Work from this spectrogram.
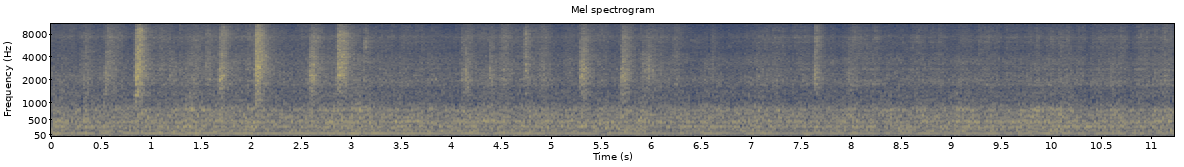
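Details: JR Kyushu 303 series K01 set, car 4 MoHa 303-1, recorded above the Hakata-end bogie on a rapid train between Shimoyamato and Hatae: heavy low droning traction motor growl with strong vibration rising with motor rotation, plus rail joint clicks.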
